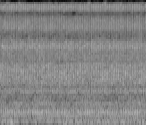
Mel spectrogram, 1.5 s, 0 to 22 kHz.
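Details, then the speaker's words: HP LaserJet M1319f MFP laser printer powering up to ready: a steady, rough grinding drone that runs without pause, a gear problem. "तो घर घर की आवाज़ कर रहा है, इसमें ये आवाज़ आ रही है। ये HP का LaserJet M1319 FMMP प्रिंटर है। प्रिंटर रेडी आ रहा है, ये आवाज़ कर रहा है।"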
